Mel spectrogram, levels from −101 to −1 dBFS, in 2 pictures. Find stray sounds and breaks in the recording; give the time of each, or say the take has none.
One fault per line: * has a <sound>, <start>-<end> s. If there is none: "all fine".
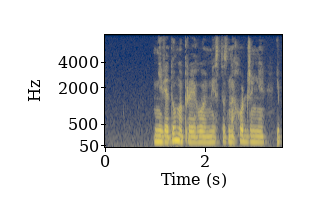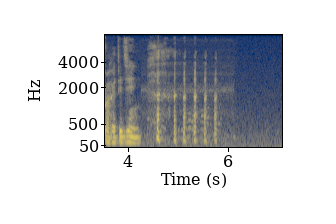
* has a laugh, 4.4-5.9 s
